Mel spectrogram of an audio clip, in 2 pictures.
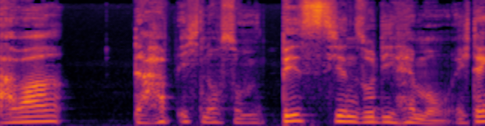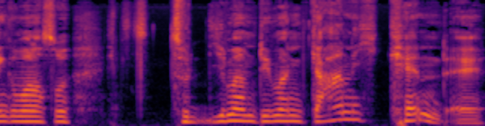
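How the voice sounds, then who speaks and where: At a moderate pace, a man with fairly high pitch uses a normal speaking voice with ordinary pitch variation, in a very clean recording over a silent background. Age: 30s. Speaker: podcast host, father of a toddler. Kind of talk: casual chat.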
